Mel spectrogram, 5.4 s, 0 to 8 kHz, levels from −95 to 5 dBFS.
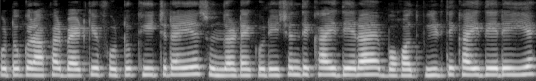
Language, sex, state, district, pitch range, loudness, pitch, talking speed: Hindi, female, Uttar Pradesh, Jyotiba Phule Nagar, 230-250 Hz, -13 LUFS, 245 Hz, 210 wpm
